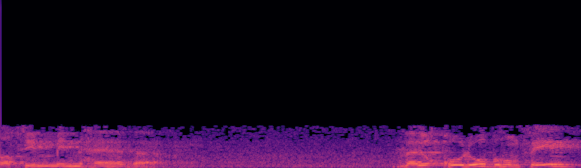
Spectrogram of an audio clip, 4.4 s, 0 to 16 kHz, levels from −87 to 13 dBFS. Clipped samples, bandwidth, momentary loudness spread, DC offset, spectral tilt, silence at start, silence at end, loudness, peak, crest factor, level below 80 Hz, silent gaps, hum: under 0.1%; 4.3 kHz; 20 LU; under 0.1%; -10.5 dB/octave; 0 s; 0 s; -24 LUFS; -12 dBFS; 14 dB; -56 dBFS; none; none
